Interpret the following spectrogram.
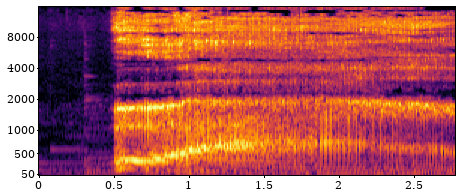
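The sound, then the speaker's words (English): A person imitates a dinosaur roar: one long, loud, growling vocal blast that bursts in suddenly, with a rising then sliding pitch, gradually fading but still rumbling at the end. “Oh yeah, I'm really good at making dinosaur sounds. Watch this. And Bert took a step back and let out a big roar.”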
